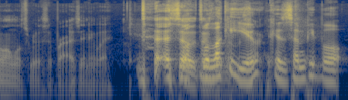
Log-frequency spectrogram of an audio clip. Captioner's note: laughs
